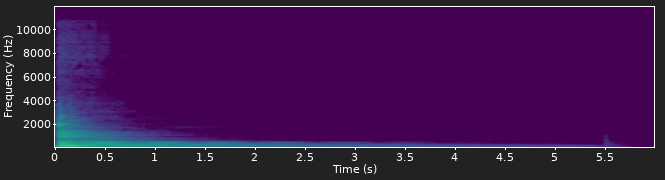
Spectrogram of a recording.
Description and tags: Tiny little piano bits of piano recordings
horndt, sound, sounds, piano, marcus, live, noise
